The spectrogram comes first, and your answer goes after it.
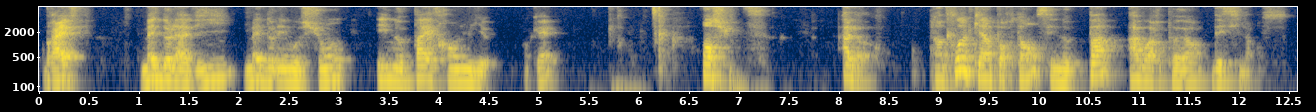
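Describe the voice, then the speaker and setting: A man teaching public speaking in a live online session, full of demonstrations where he exaggerates loud, rushed or flat delivery, and who tends to talk fast and swallow his words. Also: medium pitch, reverberant, a little hiss or hum.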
